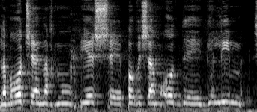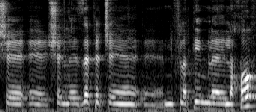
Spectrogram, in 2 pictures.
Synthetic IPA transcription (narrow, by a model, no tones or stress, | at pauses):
lamʁo̞t̪ʃeanaχnujeʃpo̞veʃamo̞d̪ɡalim | ʃeʃelzefet̪ʃeniflatimlelaχo̞v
